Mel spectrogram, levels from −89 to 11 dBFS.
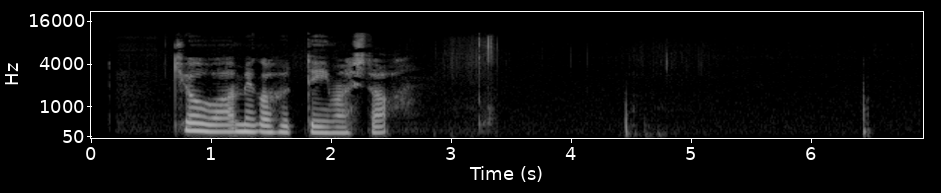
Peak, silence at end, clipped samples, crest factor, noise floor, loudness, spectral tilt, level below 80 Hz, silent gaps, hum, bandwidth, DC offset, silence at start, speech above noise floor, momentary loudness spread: -10 dBFS; 0.5 s; under 0.1%; 20 dB; -72 dBFS; -26 LUFS; -5.5 dB/octave; -80 dBFS; none; none; 11 kHz; under 0.1%; 0.7 s; 47 dB; 22 LU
